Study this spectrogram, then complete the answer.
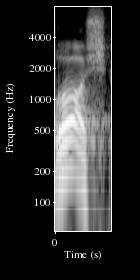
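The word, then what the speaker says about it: ראש: Rosh. Rosh is yes, correct. Excellent. Beautiful. Rosh. What is silent in that word? The Aleph.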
